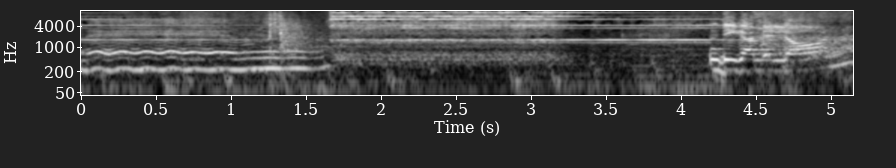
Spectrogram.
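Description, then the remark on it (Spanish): A telephone rings loudly and steadily for a few seconds, a bright sustained electronic trill, with warbling tones and murmuring voices before and after it, in a Martes y 13 comedy sketch where Millán Salcedo, dressed as a woman, answers with a slice of melon held to the ear. “el de Martes y 13, vestido de mujer, cantando ahí, cortando rodajas de melón, y que suena el teléfono, coge una de esas rodajitas de melón y se la pone en la oreja?”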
